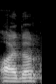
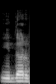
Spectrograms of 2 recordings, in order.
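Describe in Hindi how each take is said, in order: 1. पहला स्वर 'eye' जैसा सुनाई देता है। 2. पहला स्वर 'ee' जैसा सुनाई देता है।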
